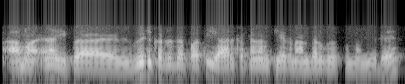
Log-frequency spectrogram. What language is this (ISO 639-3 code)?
tam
